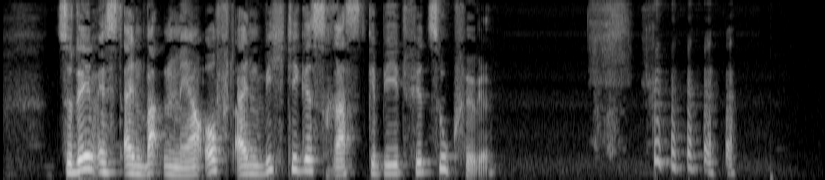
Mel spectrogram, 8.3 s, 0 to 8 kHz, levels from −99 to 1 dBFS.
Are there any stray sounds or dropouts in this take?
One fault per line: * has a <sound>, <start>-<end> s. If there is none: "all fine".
* has a laugh, 5.9-7.4 s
